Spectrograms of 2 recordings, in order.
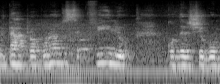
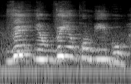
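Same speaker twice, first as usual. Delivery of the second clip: high, raised summons; urgent call; 7 semitones higher, 4 dB louder than usual. Acted. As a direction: call them to follow at once. Boy urgently calling them along. (chamado urgente, agudo)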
